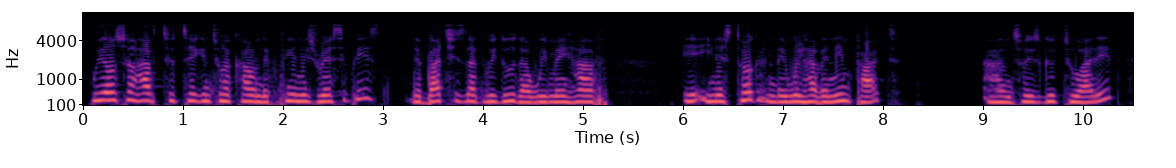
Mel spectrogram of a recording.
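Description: A woman's voice: medium pitch, fairly even intonation, moderate pace, warm tone, dry recording, lo-fi sound. A woman teaching restaurant stock-taking over a screen recording, explaining steadily with frequent fillers. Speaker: restaurant finance tutor. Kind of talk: screen-recorded spreadsheet tutorial.

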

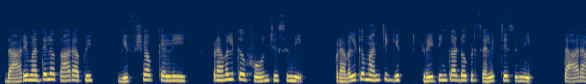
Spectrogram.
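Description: A woman narrating an audio love story, reading steadily and gently. Her voice is mellow and dark in tone and pitched in an ordinary middle range. The recording is dry and close, with no room sound. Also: no echo.

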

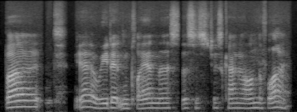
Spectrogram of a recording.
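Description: A man's voice: fairly high pitch, steady tone, unhurried. A young man hosts a casual vlog, talking off the cuff. He is recorded indoors on a phone held out on a selfie stick. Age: young adult. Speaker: vlog host. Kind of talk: casual chat on the fly. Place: small dim room indoors. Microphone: phone on a selfie stick at arm's length.

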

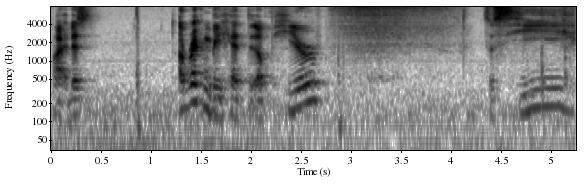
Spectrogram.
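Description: Slow and fairly high, his bright voice swinging widely in pitch, a man gives casual, jittery commentary on a horror game for his audience. The gaming YouTuber keeps addressing them as bros and mate, with game sounds clearly audible behind him.

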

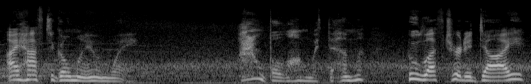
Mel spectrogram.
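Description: An actress playing a grieving but resolute young outcast hunter in a video game, solemn and hushed. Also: female voice, on the low side, measured pace, noisy background, natural voice. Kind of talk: dramatic video game acting. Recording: loud music behind. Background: game score music.

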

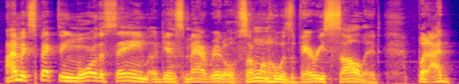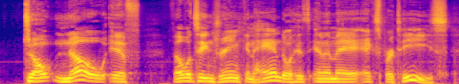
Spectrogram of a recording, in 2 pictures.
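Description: A man's voice: medium pitch, normal speed. A man co-hosting a casual wrestling predictions podcast, rambling with restarts and casual swearing. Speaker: podcast co-host.

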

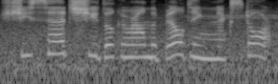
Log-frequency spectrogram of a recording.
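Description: A woman's voice: high-pitched, steady tone, moderate pace, noisy background, natural voice. A woman voicing a sweet, innocent little girl in a video game dub. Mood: innocent, matter-of-fact. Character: sweet little girl looking for her lost cat. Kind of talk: English game dub acting.

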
